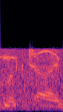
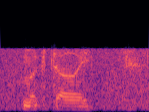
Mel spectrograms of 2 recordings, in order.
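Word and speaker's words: McTigue: Yes, M-C, for Mike, and then T-I-G-U-E, Tango Italy Golf Uniform Echo, but people seem to pronounce it McTighe, and he gave up on it.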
